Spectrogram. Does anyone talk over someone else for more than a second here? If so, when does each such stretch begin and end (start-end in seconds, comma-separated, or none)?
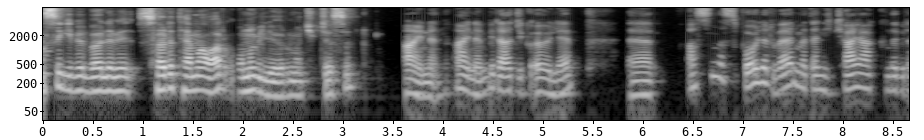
none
